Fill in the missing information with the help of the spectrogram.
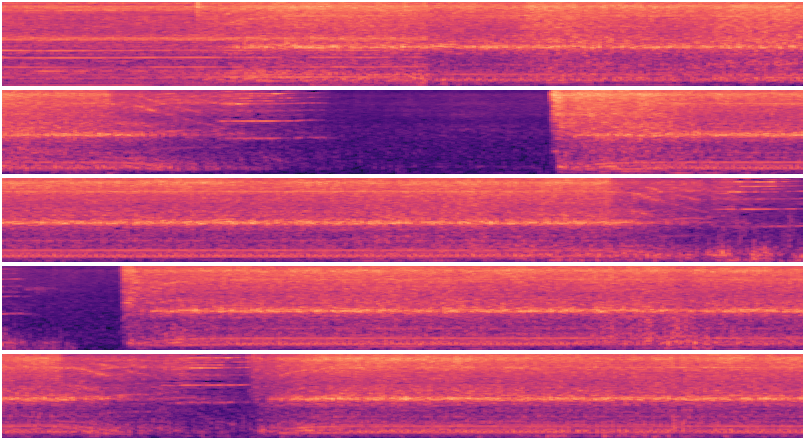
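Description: Pressure washer running in four stretches of a few seconds each, with a steady high whine over a lower hum. Between stretches the motor winds down and stops. It is rinsing a chemical wash and loosened oxidised paint off a garage door.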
